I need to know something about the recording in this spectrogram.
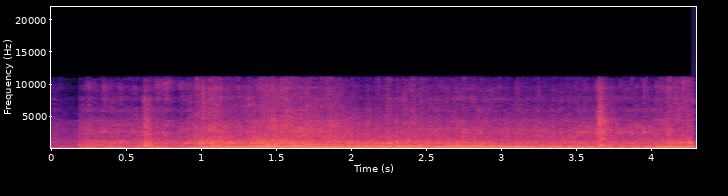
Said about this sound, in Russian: Протоиерей Вячеслав Харинов привел колонну мотоциклистов в деревню Кабона к храму святого Николая Чудотворца.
